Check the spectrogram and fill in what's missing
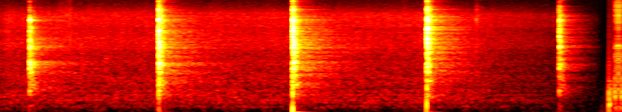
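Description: A hammer taps the rock wall of a dark, damp cave to test whether the stone is suitable for making ink stones. Five sharp, bright clicks come at a slow, fairly even pace, each sound mostly high-pitched with a brief ringing tail that fades quickly.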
